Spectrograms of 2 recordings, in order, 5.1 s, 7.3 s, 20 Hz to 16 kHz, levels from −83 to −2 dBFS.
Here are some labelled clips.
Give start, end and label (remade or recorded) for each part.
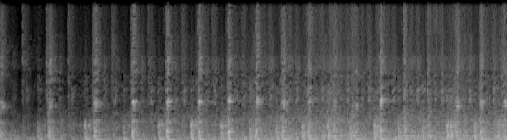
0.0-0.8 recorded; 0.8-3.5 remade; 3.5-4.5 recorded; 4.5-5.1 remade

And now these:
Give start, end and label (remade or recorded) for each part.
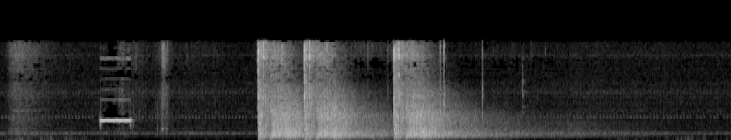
0.0-7.3 remade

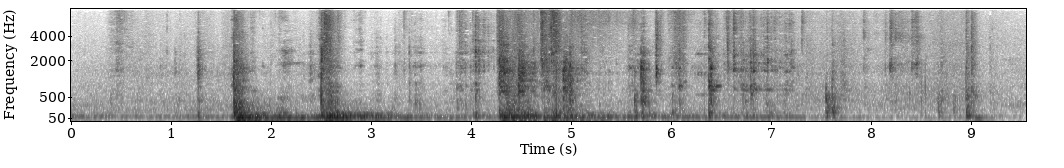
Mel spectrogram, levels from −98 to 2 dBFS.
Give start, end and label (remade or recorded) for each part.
0.0-5.3 recorded; 5.3-8.6 remade; 8.6-9.6 recorded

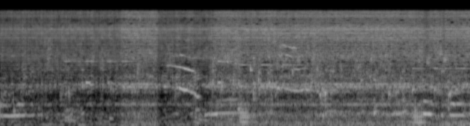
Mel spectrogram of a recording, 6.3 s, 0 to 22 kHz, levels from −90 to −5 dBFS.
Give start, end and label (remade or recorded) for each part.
0.0-1.6 remade; 1.6-2.1 recorded; 2.1-2.8 remade; 2.8-6.3 recorded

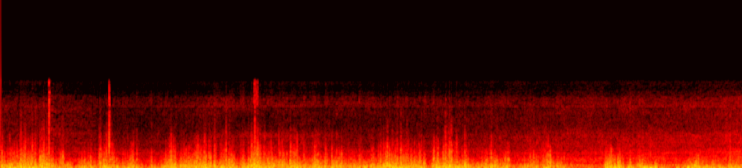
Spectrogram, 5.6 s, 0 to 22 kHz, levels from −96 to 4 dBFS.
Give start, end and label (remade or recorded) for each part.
0.0-2.1 recorded; 2.1-2.8 remade; 2.8-5.6 recorded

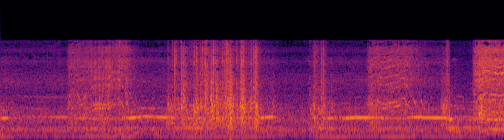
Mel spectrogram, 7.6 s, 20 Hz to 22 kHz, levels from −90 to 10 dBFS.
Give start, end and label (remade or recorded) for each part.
0.0-1.3 recorded; 1.3-1.8 remade; 1.8-7.6 recorded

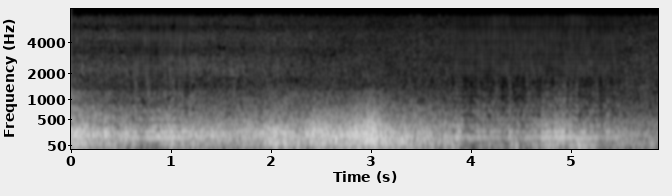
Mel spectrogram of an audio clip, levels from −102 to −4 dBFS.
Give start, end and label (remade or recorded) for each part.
0.0-0.6 recorded; 0.6-1.2 remade; 1.2-3.8 recorded; 3.8-5.5 remade; 5.5-5.9 recorded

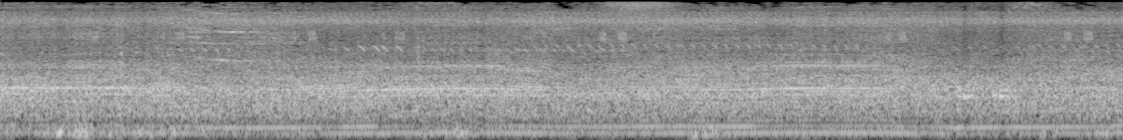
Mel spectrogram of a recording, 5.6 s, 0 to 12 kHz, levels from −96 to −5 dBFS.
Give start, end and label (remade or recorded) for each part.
0.0-0.4 remade; 0.4-1.9 recorded; 1.9-2.4 remade; 2.4-2.9 recorded; 2.9-3.4 remade; 3.4-4.5 recorded; 4.5-5.6 remade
